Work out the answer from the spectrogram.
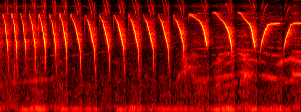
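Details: Canary song meant for training other birds: a rapid series of sharp downward-slurred whistled notes, about four per second, slowing into longer sweeping whistles at the end.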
